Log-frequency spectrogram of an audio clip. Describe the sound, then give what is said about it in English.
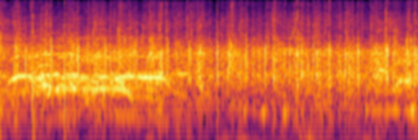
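Rousing applause from a live show audience welcomes politician Penny Mordaunt. Loud, dense clapping holds steady for several seconds. “Please give a wonderful, rousing political party welcome to Penny Mordaunt.”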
